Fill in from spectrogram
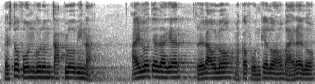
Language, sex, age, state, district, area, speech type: Goan Konkani, male, 18-30, Goa, Bardez, urban, spontaneous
